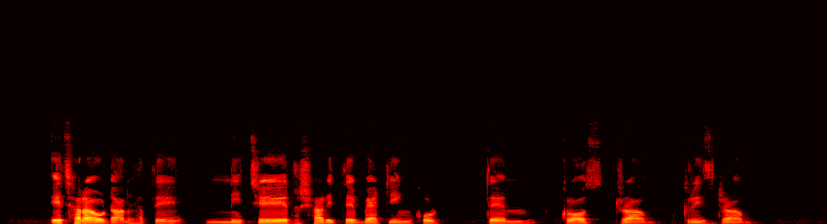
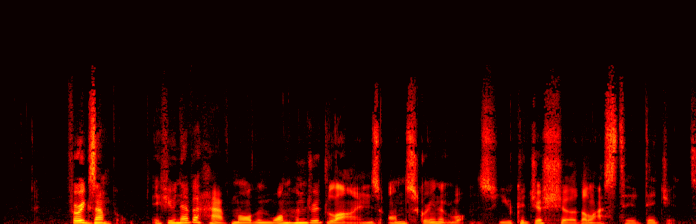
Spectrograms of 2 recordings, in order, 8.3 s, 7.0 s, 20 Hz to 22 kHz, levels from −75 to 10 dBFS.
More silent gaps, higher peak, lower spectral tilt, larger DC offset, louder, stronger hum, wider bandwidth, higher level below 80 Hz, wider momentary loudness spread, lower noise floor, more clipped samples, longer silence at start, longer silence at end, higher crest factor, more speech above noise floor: neither; about the same, -2 dBFS vs 0 dBFS; first, -5.5 dB/octave vs -4 dB/octave; neither; about the same, -25 LUFS vs -23 LUFS; neither; second, 9.4 kHz vs 15 kHz; second, -80 dBFS vs -60 dBFS; first, 18 LU vs 14 LU; first, -69 dBFS vs -58 dBFS; neither; second, 0.5 s vs 0.7 s; first, 0.8 s vs 0 s; about the same, 24 dB vs 24 dB; first, 45 dB vs 35 dB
